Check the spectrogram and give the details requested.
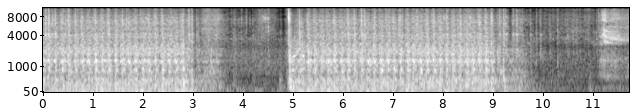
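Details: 1963 Jeep Gladiator with a probably weak battery after the key was left in the ignition. The starter churns steadily at about four turns a second, pauses and resumes, never firing. Owner suspects the electric fuel pump or filter.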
